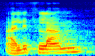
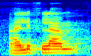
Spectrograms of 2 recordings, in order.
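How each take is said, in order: No difference in how they are said.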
